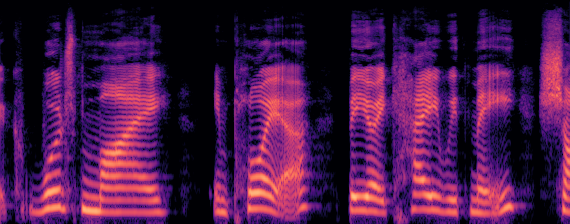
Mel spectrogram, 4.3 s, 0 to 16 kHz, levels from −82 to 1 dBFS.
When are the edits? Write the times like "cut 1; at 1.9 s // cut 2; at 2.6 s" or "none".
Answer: none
